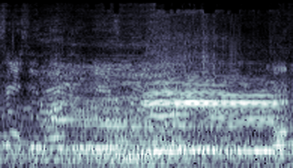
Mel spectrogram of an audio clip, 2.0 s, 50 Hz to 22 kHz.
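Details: Cattle calls at a small-bull and heifer-calf market in Aftabganj, Dinajpur, 24 August: one sustained, slightly wavering harmonic moo lasting about two seconds amid loud market voices.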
